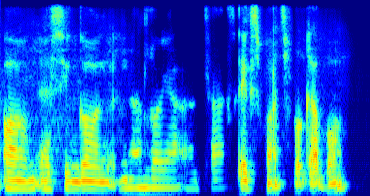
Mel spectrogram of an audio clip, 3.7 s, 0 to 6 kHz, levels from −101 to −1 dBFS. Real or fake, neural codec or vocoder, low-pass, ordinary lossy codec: fake; codec, 16 kHz, 4 kbps, X-Codec, HuBERT features, trained on general audio; 5.4 kHz; none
